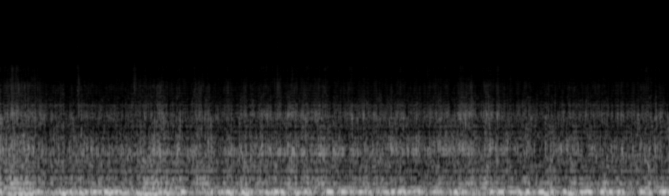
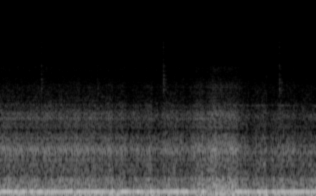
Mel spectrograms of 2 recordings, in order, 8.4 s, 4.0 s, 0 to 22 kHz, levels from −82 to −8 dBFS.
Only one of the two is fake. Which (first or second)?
first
